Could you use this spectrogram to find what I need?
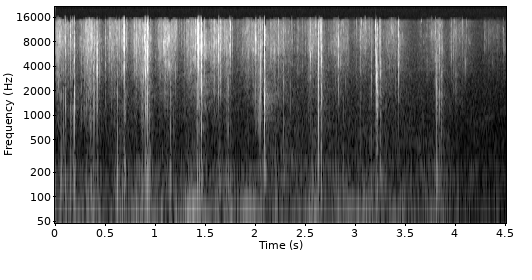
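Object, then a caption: Woven straw plate. A woven natural-fiber straw plate is scratched with long nails, then turned so its hollow side faces close to the mics. Dry, crackling scratches and crisp, bright ticks come in an uneven run over a soft low rumble. The sound gradually quiets toward the end.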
